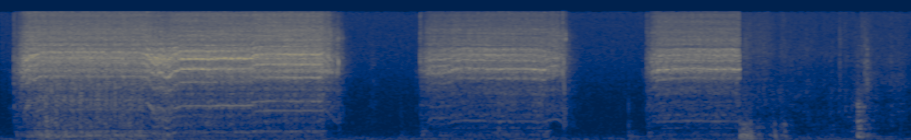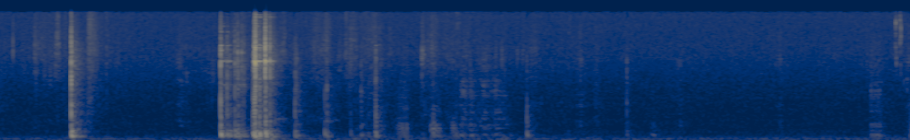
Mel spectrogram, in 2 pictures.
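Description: Cordless drill running in three bursts, the first about three seconds long with its pitch dipping as it bites, then two shorter runs: a smaller bit starting a pilot hole through a motorcycle seat's plastic base. After it stops, a few sharp knocks and clicks.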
